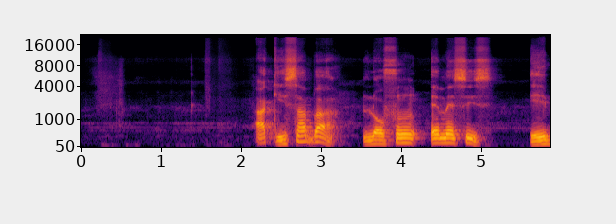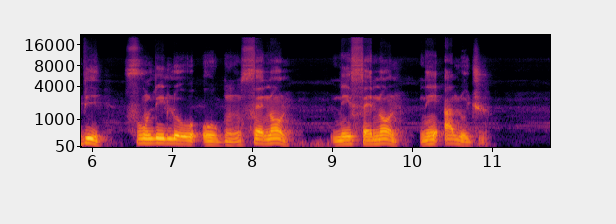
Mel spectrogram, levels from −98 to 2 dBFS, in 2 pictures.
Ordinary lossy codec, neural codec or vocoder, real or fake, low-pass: none; autoencoder, 48 kHz, 128 numbers a frame, DAC-VAE, trained on Japanese speech; fake; none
